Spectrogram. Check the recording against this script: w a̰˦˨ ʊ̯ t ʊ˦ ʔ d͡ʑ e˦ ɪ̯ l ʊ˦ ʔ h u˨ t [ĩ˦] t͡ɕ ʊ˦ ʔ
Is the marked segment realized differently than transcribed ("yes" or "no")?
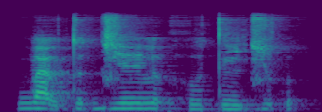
yes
